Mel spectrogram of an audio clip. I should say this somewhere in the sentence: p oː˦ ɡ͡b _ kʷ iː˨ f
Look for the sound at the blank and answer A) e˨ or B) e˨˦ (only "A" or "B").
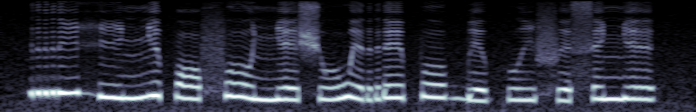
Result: A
